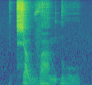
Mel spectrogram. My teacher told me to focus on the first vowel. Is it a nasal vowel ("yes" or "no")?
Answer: no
